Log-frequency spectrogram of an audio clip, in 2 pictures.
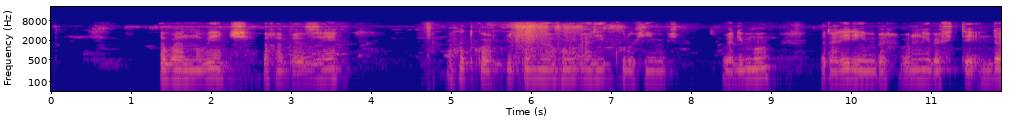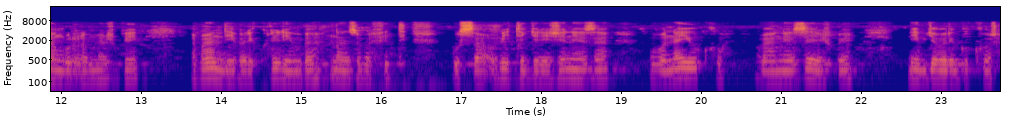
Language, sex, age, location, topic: Kinyarwanda, male, 18-24, Nyagatare, finance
